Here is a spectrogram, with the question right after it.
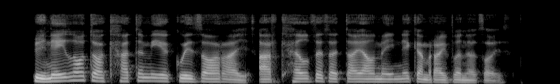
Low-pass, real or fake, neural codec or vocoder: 10.8 kHz; fake; autoencoder, 48 kHz, 32 numbers a frame, DAC-VAE, trained on Japanese speech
